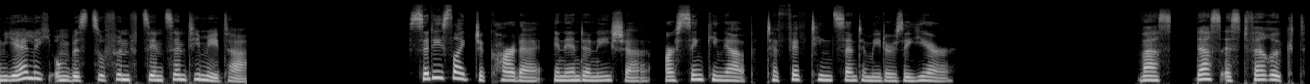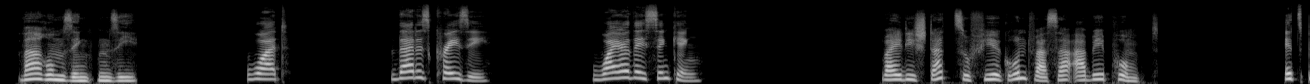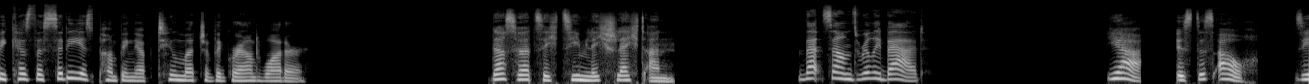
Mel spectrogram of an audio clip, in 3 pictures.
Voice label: Water as a Resource - Dialogue (with translations), German; learn-german; topic-course-sustainability-and-climate-change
